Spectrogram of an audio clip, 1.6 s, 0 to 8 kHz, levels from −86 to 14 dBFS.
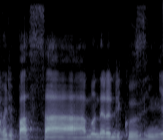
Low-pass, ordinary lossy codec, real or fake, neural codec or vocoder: none; none; fake; codec, 16 kHz, 16 kbps, FunCodec, trained on Chinese and English, 50 frames a second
